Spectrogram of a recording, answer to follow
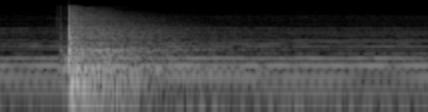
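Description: Haegeum (Korean two-string fiddle) holding one long bowed note. About a third of a second in, a single sharp percussive stroke from the accompaniment rings and dies away.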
